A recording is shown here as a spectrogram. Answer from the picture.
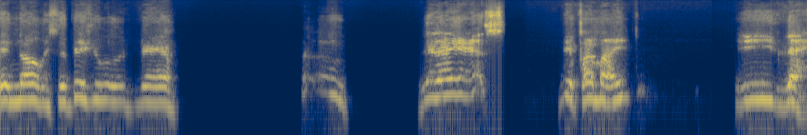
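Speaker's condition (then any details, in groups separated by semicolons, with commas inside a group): Parkinson's disease; deep brain stimulation electrodes implanted, tremor onset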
